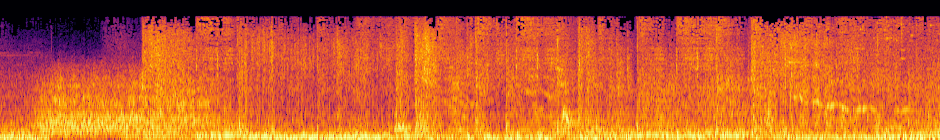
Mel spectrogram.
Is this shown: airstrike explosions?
yes

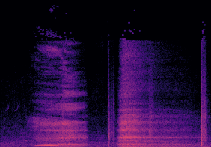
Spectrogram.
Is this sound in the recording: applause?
no

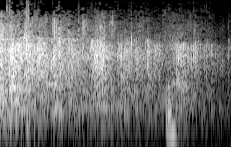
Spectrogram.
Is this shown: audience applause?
yes

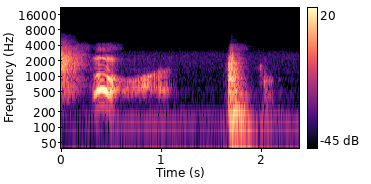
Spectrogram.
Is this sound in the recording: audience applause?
no

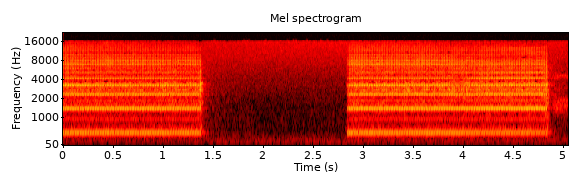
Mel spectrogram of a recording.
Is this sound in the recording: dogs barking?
no

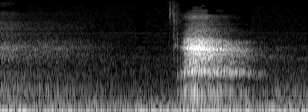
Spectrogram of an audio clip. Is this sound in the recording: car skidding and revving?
no

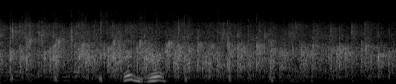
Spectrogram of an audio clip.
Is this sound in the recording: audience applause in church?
yes

